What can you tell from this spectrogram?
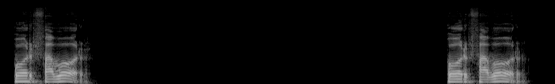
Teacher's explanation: Are you saying those two Spanish R sounds? They are said with the tip of the tongue behind the upper teeth.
